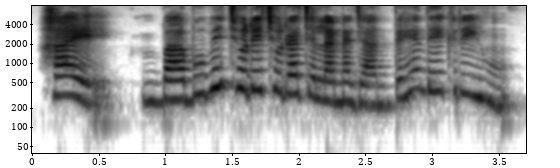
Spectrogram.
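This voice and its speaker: A woman's voice: animated, measured pace. Woman voicing Bijli, a mocking young woman. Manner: mocking, lilting, raised pitch. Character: sharp-tongued young woman, teasing then pleading.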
